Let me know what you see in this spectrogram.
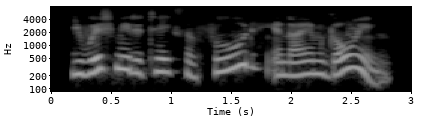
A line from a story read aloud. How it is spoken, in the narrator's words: remarked in a clear and distinct voice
